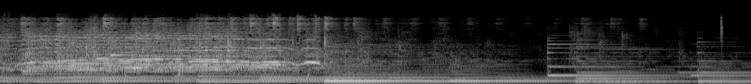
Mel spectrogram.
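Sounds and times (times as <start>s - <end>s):
crowd shouting and whooping with joy: 0.0s - 3.7s
steady sustained keyboard chords: 0.0s - 7.5s.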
